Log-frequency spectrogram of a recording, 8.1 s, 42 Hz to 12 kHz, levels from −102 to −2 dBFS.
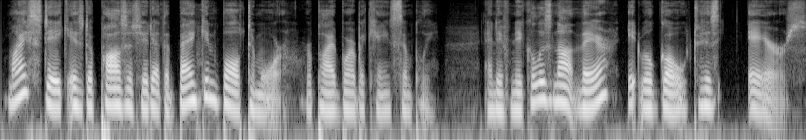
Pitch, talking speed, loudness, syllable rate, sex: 160 Hz, 180 wpm, -19 LUFS, 5.5 syllables/s, female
